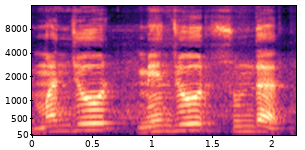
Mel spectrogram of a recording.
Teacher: वन कर उपरे लागेला इक धवनी उच्चारण नाक से निकले ला अनुस्वार कर उच्चारण आधा न आधा न होवेला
